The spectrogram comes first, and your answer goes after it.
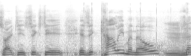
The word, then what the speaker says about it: Kylie Minogue: Is it Kylie Minogue?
